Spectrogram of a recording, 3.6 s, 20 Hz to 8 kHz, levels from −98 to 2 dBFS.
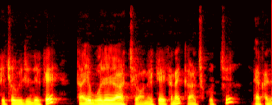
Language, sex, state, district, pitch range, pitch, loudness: Bengali, male, West Bengal, Dakshin Dinajpur, 100-120 Hz, 100 Hz, -20 LUFS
